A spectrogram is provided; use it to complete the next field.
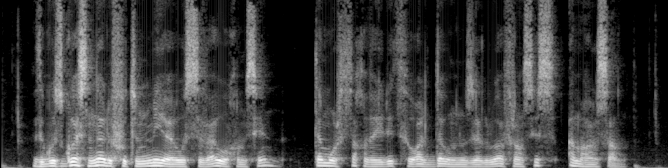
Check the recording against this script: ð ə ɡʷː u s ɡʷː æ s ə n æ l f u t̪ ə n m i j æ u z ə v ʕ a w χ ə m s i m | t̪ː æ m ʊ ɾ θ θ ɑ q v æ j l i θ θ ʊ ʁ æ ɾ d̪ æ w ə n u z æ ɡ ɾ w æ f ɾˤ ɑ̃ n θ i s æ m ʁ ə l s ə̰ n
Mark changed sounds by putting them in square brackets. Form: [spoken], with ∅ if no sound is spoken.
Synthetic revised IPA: ð ə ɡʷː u s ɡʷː æ s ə n æ l f u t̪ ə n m i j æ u [s] ə v ʕ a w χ ə m s i [n] | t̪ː æ m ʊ ɾ θ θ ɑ q v æ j l i θ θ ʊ ʁ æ [l] d̪ æ w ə n u z æ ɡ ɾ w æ f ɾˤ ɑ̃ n [s] i s æ m ʁ ə [ɾ] s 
